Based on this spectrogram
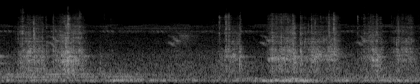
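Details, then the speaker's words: Craftsman riding mower, about 2010, 19.5 HP Briggs & Stratton single-cylinder, shroud off, engine turned by hand: slow crunching, scraping bursts each sweep, like something rubbing inside; flywheel magnets had come loose and were rubbing, fixed by re-gluing them. "There's a lot of noise in there. Almost like something's rubbing inside."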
